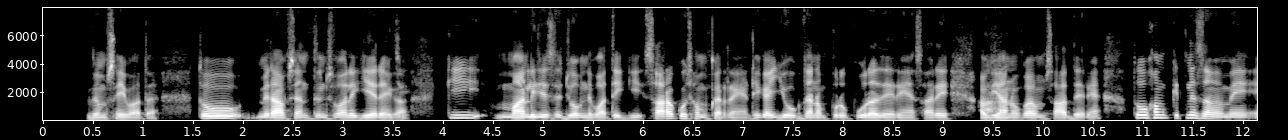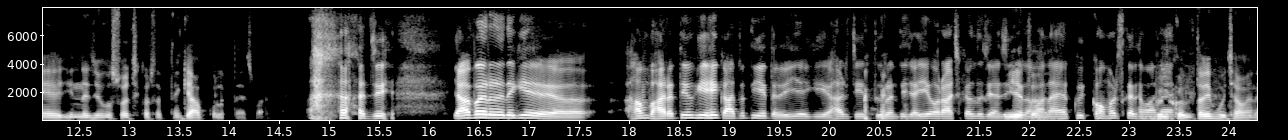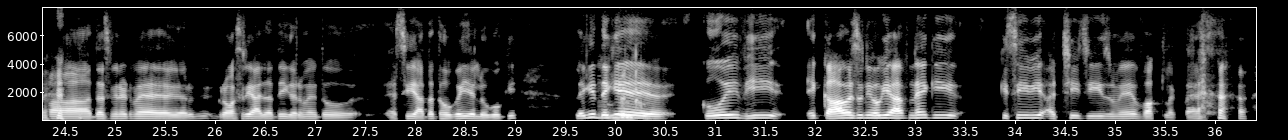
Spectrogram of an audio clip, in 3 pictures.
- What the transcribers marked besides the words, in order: laugh; laughing while speaking: "जी"; laugh; laughing while speaking: "क्विक कॉमर्स का ज़माना है"; in English: "क्विक कॉमर्स"; chuckle; in English: "ग्रोसरी"; laugh
- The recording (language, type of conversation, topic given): Hindi, podcast, गंगा जैसी नदियों की सफाई के लिए सबसे जरूरी क्या है?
